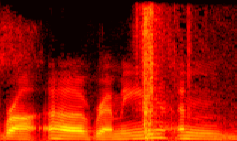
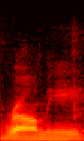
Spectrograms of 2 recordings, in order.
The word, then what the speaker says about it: Rami: I always thought it was Remy, but I'm pretty sure it's Rami.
